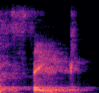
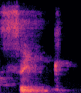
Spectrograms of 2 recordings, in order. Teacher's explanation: they're really TH sounds with your tongue between your teeth and not like an S or a Z. So think, not sink.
